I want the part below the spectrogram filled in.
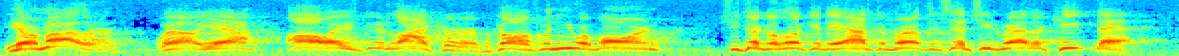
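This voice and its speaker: A man playing a campy, lewd, gleefully ghoulish TV horror host, with theatrical, teasing mock-spooky delivery and a gravelly creak. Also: very high-pitched, animated, moderate pace, a little mellow, exaggerated voice, rough recording.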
